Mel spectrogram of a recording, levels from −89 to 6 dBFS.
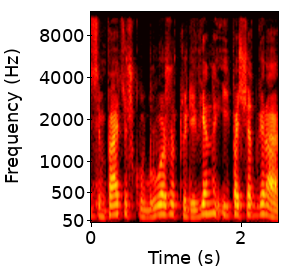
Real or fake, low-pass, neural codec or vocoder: real; 10.8 kHz; none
